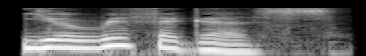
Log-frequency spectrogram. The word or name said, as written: euryphage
